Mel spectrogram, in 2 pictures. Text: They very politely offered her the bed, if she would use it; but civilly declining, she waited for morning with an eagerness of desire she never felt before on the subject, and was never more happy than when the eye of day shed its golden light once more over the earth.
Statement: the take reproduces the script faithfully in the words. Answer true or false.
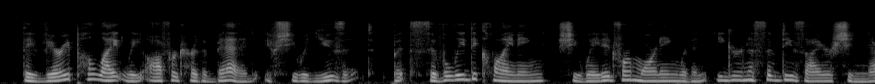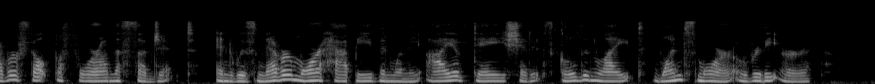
true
